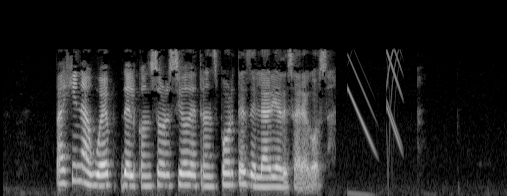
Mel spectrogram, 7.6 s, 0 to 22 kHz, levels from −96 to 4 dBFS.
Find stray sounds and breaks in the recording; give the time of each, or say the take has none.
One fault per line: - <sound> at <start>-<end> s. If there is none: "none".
- chirp at 5.2-6.1 s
